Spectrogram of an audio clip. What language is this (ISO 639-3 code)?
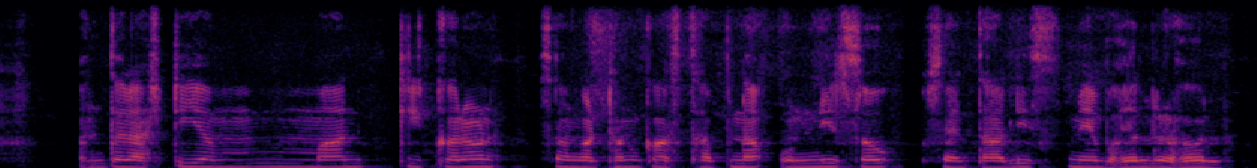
bho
